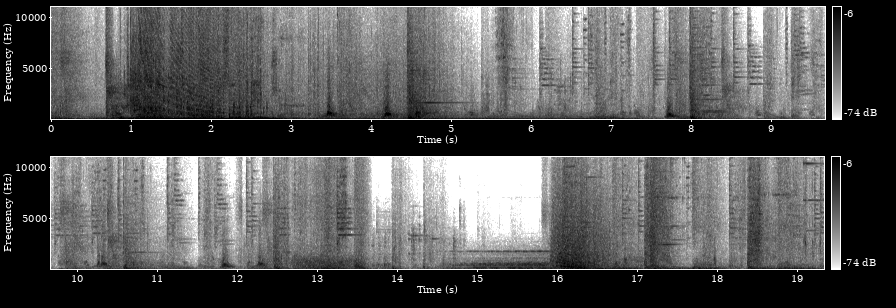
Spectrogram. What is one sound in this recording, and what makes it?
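Magic blasts and weapon blows clash in a video game battle.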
